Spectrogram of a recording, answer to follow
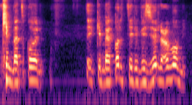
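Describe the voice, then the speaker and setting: A man's voice: on the high side, quick pace, darkish tone. A man giving sarcastic online commentary, reading news dispatches aloud and then mocking them.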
